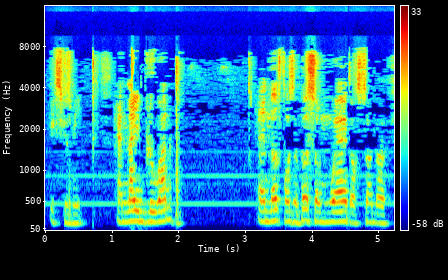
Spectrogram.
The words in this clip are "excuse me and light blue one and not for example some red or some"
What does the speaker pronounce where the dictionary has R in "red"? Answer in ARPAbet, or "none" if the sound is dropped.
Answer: W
